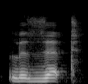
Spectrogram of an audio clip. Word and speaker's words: Lizotte: Lizotte.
